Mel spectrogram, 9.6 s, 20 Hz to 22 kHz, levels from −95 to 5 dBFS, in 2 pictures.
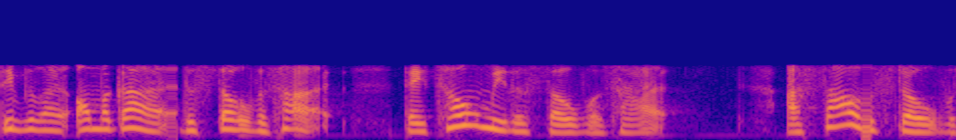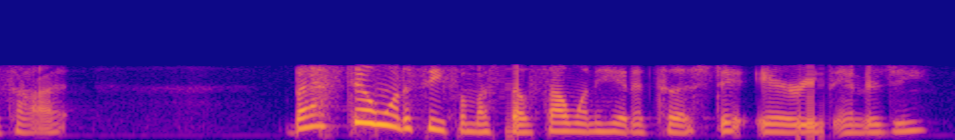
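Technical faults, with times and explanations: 0.85 to 0.89 s, 4.32 to 4.36 s, 7.25 to 7.37 s and 8.77 to 8.93 s, packet loss with last packet repeated: 40 ms gaps, then scattered losses of 70 and 80 ms, are each filled by replaying the previous chunk. The repeats buzz at about 100 Hz, which fits 10 ms packets. A waveform shows identical copied blocks with step discontinuities, and a spectrogram shows vertical click lines and a harmonic comb.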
